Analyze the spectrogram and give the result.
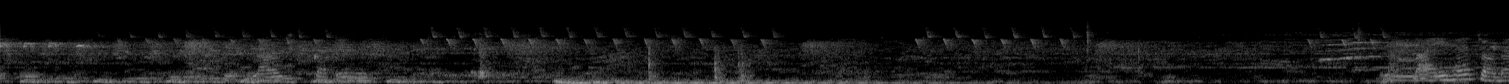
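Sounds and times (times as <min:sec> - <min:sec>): steady low hum: 0:05.1 - 0:12.2.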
